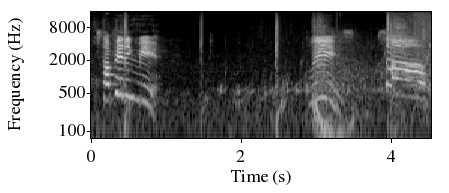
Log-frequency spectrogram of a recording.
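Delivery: high, hammed-up cries of pain; mock pained pleas. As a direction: whine as if being beaten, playfully. Pretend beaten, begging.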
